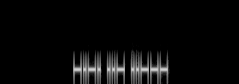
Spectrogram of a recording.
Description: Morse code, heard as a keyed tone, about 50 wpm, 690 Hz. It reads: CU2
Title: Callsign Prefixes for Top 100 DXCC - 50wpm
